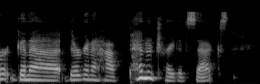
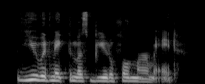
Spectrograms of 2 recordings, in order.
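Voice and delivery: put-on awed, worshipful, reverent delivery; 5 semitones lower than usual. Retelling a story's love scene, the man speaks: retelling a reverent line. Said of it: "this really reverent way".

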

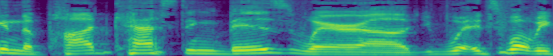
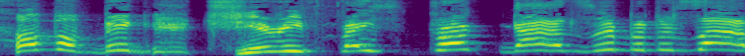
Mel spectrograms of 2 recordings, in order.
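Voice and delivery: goofy, dopey put-on voice; 12 semitones higher than usual. Describing a cheery-faced drunk right-hand man: dopey character voice. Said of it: "That is an exact impression of what he sounds like".

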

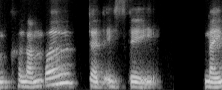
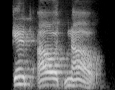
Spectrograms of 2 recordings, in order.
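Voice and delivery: put-on firm, authoritative, commanding voice; 3 semitones higher than usual. Speaker on a bus retells hearing a voice from nowhere, in a booming voice. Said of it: "I hear this booming voice".

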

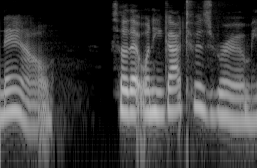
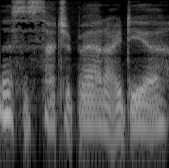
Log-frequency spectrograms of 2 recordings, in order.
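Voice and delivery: put-on drunkenly slurred, lower and quieter; 4 semitones lower, 6 dB quieter than usual. A drunk man pulls back from taking another man upstairs, drunkenly slurred. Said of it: "he slurred".

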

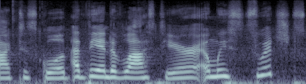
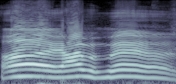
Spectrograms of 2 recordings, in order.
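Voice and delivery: booming, very loud, slow, drawn-out manly voice; 9 dB louder than usual. Showing their one impression used for all men, in a put-on manly voice. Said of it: "I have one impression for all men, and it's just".

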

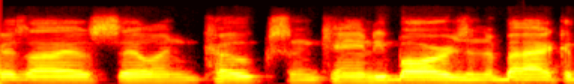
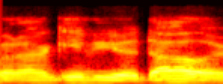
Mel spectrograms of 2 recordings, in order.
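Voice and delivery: ordinary talk, nothing marked

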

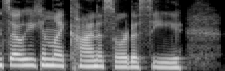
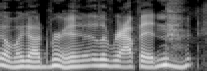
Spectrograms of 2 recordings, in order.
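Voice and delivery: put-on slow, weepy, tearful, overcome crying voice. Retelling a book scene where a character reunites with a prince: imitating someone crying. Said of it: "she starts crying. She's like".

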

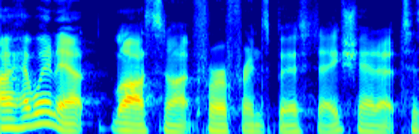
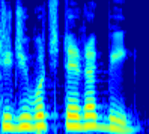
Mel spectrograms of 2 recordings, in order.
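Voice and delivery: put-on South African accent, higher; 8 semitones higher than usual. Retelling the time he pretended to be South African: fake South African accent. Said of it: "I pretended to be South African".

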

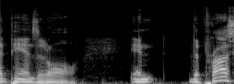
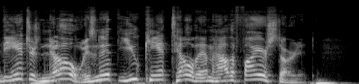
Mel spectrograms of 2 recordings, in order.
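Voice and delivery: put-on, very high, very loud, all-out screaming; 10 semitones higher than usual. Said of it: "That's as loud as I've ever screamed".

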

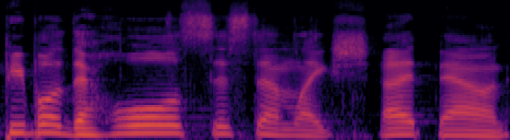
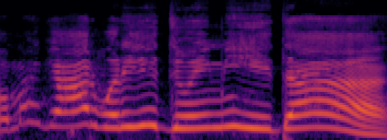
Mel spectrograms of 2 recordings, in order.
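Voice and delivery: very high-pitched mom voice; 10 semitones higher than usual. Speaker who loves accents shows how their mom talks, imitating mom's accent. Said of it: "my mom talks like this".

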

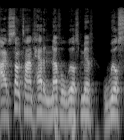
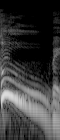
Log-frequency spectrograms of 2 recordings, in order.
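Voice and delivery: terrible put-on Nigerian accent with drawn-out who; 4 semitones higher than usual. Mocking an actor's accent in a movie by quoting it: bad Nigerian accent impression. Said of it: "Who talks like".

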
